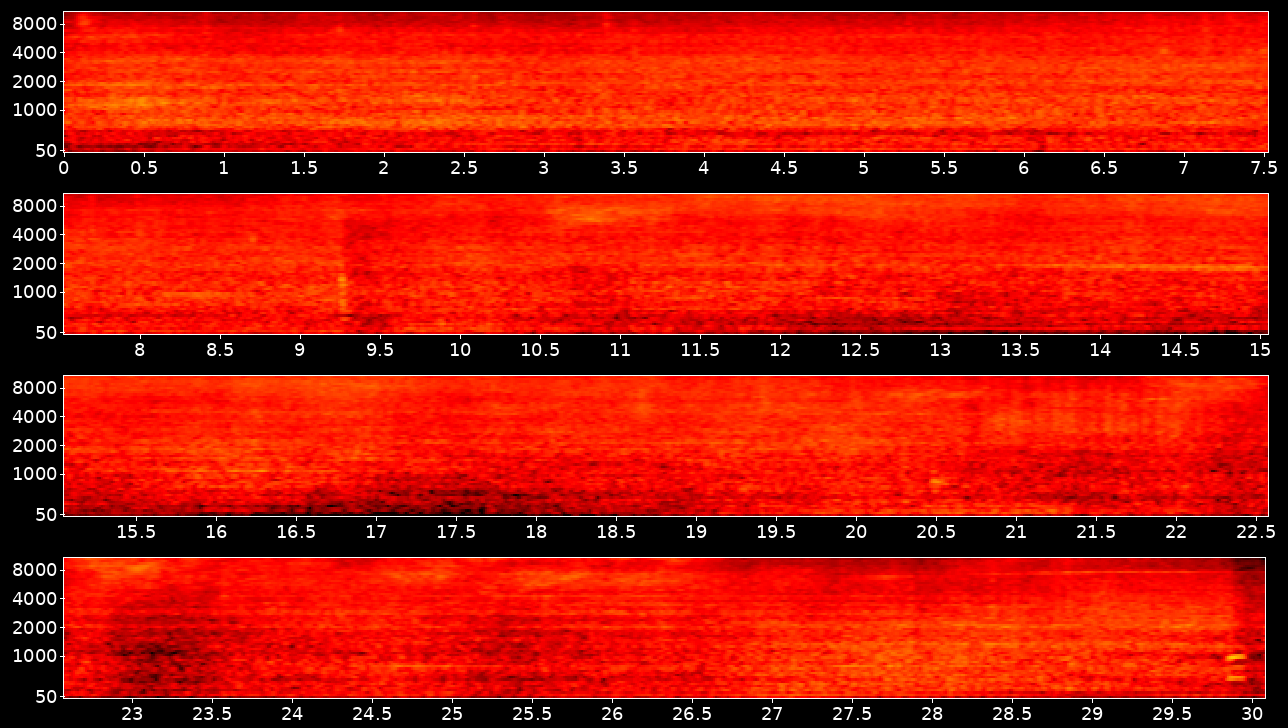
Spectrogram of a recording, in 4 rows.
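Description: InterCity 125 High Speed Train pulling away: the diesel engine of the leading Class 43 power car drones as it passes, then the Mark 3 coaches go by with a quieter rumble of wheels on rail, and the trailing power car's engine comes up loud again near the end.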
